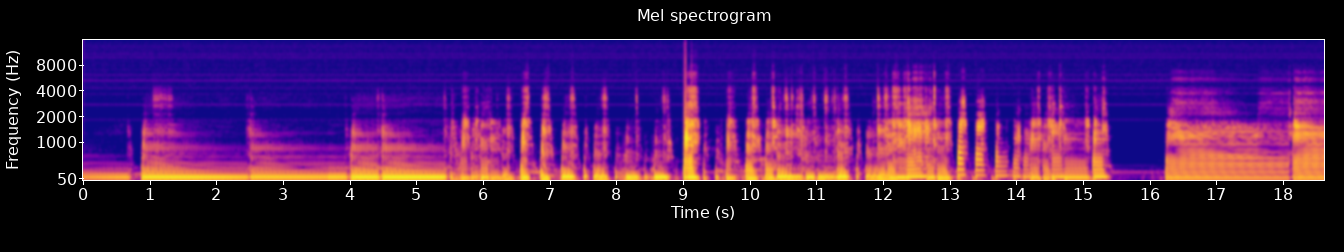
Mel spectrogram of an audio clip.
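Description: Electric bass played through the Zoom B6's envelope filter, an emulation of an MXR envelope filter, giving an auto-wah sweep to the notes. A few long held notes come first, then a fast staccato funk line, a brief stop near the end, and another held note.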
